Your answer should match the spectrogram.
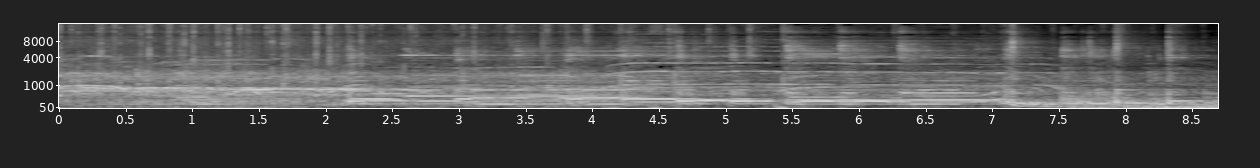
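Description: Live band playing an instrumental passage on electric guitars, piano and drums, with long held lead notes that step and bend over the band.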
